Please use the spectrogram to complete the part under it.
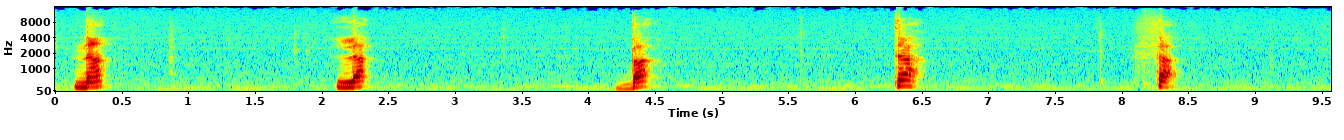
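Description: A middle-aged man speaks short syllables clearly into a microphone, pausing between each.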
